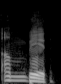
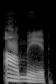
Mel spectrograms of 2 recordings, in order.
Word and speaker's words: Amer: But Mughals, they could not spell it correctly. So they used to pronounce it incorrectly, and they started saying it Amer. Okay, so instead of Amber, it became Amer.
